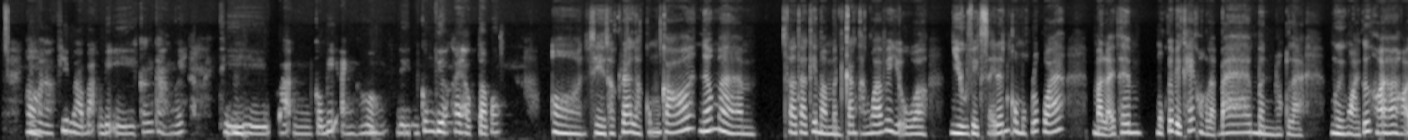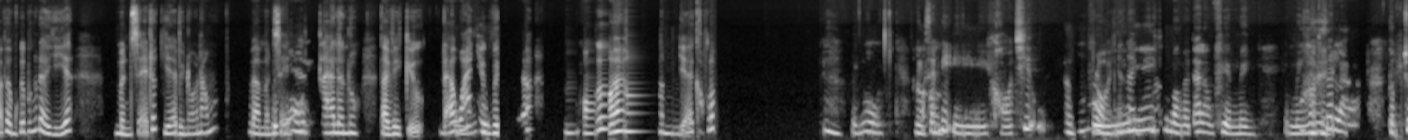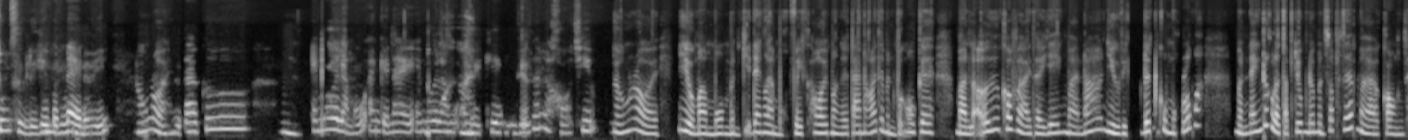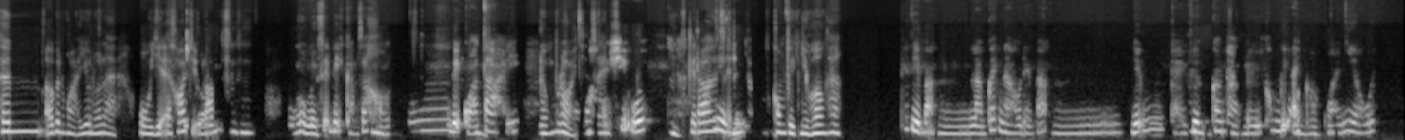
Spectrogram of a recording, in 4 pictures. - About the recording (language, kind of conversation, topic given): Vietnamese, unstructured, Bạn thường làm gì khi cảm thấy căng thẳng?
- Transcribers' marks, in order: tapping; distorted speech; other background noise; laughing while speaking: "Đúng rồi"; laughing while speaking: "Đúng rồi"; laugh; static; mechanical hum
